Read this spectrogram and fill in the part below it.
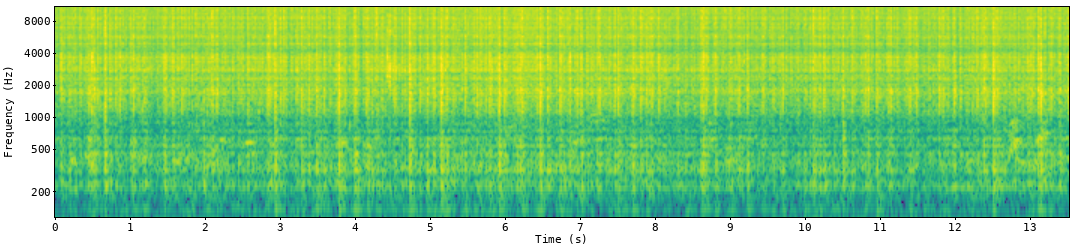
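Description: Water bubbles and gurgles steadily as it boils in a glass vessel.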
